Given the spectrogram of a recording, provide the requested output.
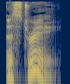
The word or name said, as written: astray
